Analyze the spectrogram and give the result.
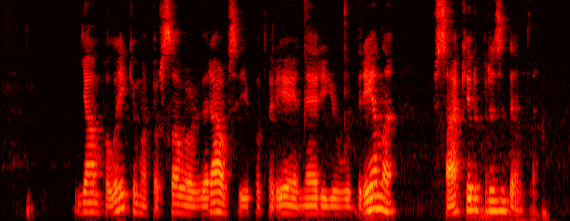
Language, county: Lithuanian, Vilnius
